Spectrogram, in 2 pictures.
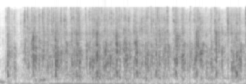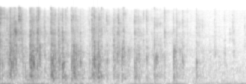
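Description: Audience applause: many separate hand claps in quick succession, dying away near the end.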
